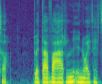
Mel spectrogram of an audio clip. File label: "farn", Welsh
